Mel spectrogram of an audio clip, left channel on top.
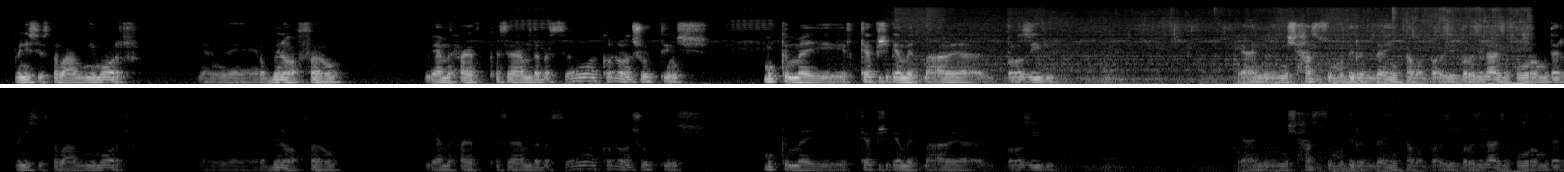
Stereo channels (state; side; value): quieter; right; 23.1 dB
